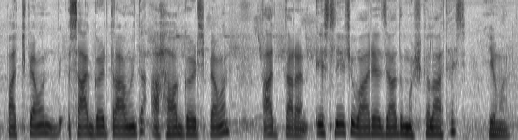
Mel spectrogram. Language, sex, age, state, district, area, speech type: Kashmiri, male, 18-30, Jammu and Kashmir, Kulgam, urban, spontaneous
